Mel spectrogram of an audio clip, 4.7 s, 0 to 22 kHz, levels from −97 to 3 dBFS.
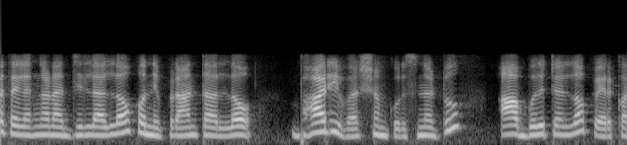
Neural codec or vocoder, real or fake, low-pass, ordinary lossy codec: codec, 16 kHz, 0.7 kbps, FocalCodec; fake; 5.4 kHz; none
